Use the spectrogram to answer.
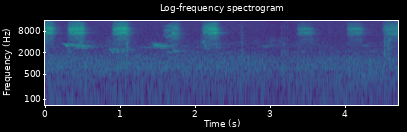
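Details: Hooded Oriole in summer, an adult foraging in a sycamore near its palm-tree nest and feeding a noisy youngster; short high chattering bursts repeat about twice a second over a steady hiss.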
